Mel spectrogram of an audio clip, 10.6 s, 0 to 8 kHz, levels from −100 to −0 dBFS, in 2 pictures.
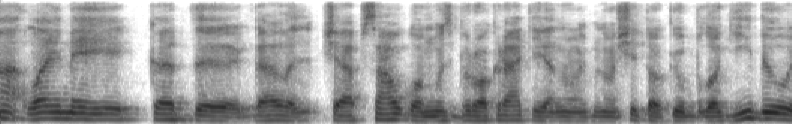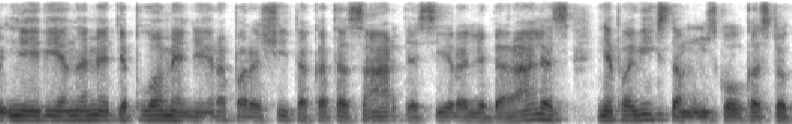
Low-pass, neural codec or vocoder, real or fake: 7.2 kHz; codec, 16 kHz, 8 kbps, FreqCodec, smaller model; fake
